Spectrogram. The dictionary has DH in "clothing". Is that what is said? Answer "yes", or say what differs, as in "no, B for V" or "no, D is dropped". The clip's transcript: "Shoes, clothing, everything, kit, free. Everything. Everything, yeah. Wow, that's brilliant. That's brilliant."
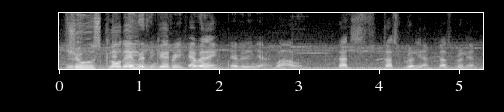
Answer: no, DH is dropped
